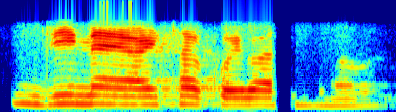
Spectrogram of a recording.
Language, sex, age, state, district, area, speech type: Hindi, female, 18-30, Bihar, Begusarai, urban, conversation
